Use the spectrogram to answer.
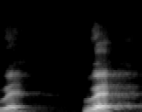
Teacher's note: देखो बोल के वे, यानी कि होठों का भी इस्तेमाल है और इसमें दांतों का भी इस्तेमाल है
